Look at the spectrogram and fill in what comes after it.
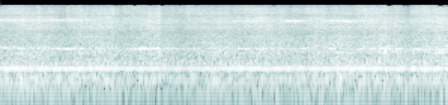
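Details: Pursanova turnkey industrial RO system, pump restarting after a safety shutdown (tank dry or well pump stopped): even high-pitched motor hum, steady tone, no surging or cavitation rattle; pump running normally.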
